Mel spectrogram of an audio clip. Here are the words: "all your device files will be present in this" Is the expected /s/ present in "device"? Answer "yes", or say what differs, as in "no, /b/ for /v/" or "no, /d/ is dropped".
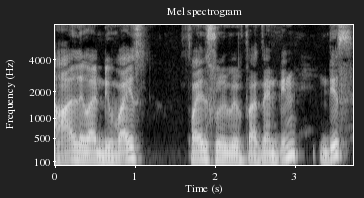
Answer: yes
